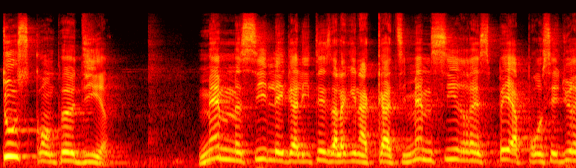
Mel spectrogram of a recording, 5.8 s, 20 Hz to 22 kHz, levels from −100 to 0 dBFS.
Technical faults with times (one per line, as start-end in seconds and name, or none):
none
